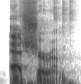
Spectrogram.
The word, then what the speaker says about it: Escharum: How do you pronounce Escharum? Escharum.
